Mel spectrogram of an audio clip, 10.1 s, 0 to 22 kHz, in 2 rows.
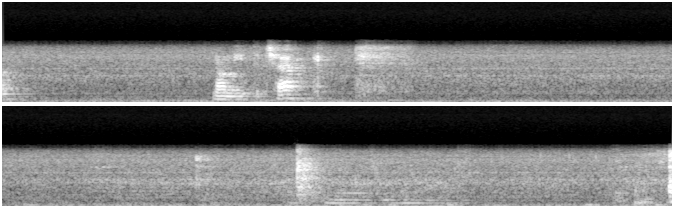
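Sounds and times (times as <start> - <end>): background hiss: 0.0 - 10.0
low steady hum: 0.0 - 10.0.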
